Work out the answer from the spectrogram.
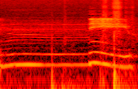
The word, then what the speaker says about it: knee: Okay, let's blend, and I will help you once again remember the K is silent. So it'd be knee.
